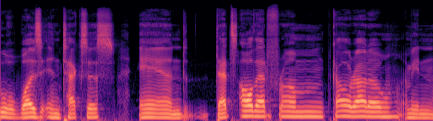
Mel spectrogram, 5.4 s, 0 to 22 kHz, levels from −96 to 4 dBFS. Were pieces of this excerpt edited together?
yes; 3 cuts; at 1.5 s, 2.9 s, 3.4 s

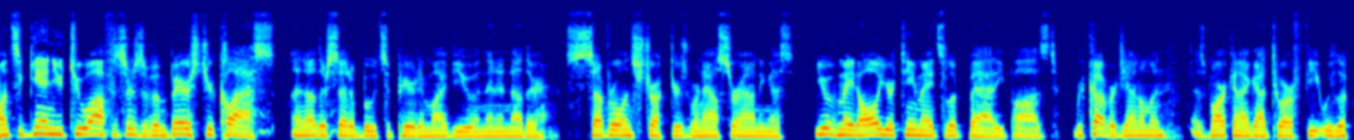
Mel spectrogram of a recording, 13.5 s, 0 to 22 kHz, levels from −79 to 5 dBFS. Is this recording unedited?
no; 3 cuts; at 5.6 s, 8.0 s, 10.6 s

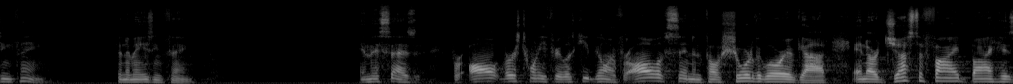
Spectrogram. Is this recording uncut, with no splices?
yes; 0 cuts

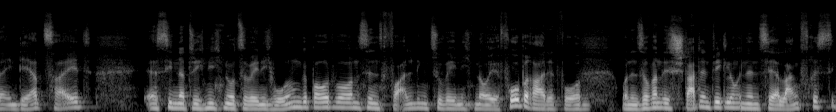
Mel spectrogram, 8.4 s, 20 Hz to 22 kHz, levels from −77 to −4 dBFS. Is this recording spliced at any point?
yes; 2 cuts; at 3.8 s, 7.4 s

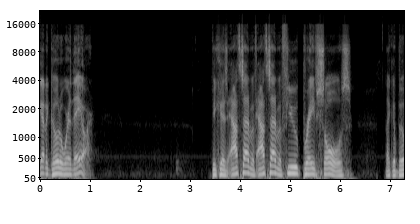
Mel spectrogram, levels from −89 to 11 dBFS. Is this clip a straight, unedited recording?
no; 1 cut; at 4.3 s

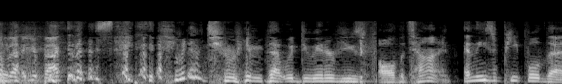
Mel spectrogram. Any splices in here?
yes; 4 cuts; at 1.8 s, 2.6 s, 3.8 s, 4.6 s

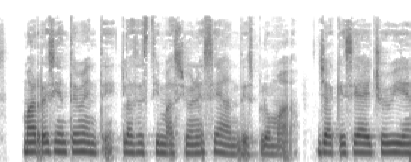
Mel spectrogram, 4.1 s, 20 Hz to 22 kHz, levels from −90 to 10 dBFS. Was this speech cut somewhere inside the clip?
no; 0 cuts

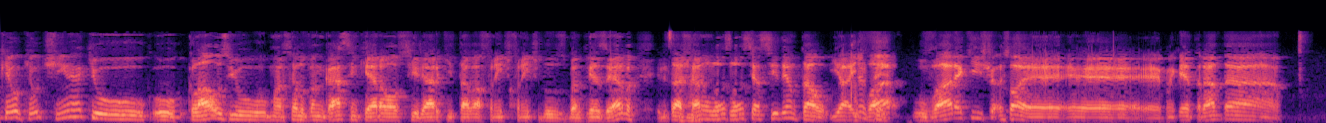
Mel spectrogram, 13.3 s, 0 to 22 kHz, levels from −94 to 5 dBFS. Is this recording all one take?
no; 6 cuts; at 5.1 s, 5.9 s, 7.3 s, 8.5 s, 9.1 s, 10.0 s

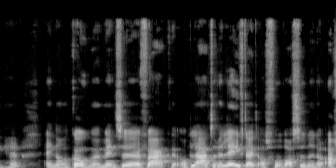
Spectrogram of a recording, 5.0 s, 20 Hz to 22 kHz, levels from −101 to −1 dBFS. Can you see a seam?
no; 0 cuts

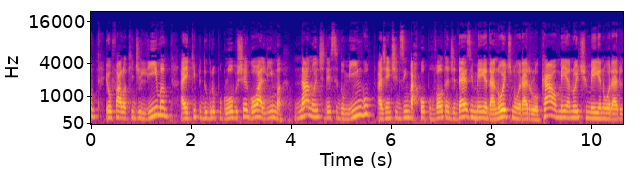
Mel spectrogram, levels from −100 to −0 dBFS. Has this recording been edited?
yes; 1 cut; at 5.7 s

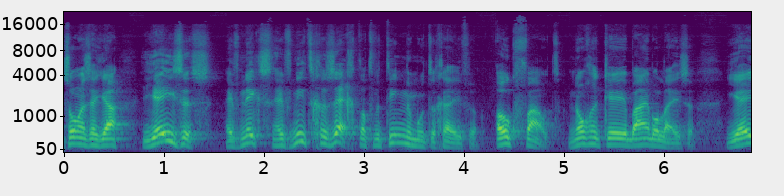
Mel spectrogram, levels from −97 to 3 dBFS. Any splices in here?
yes; 2 cuts; at 4.2 s, 5.0 s

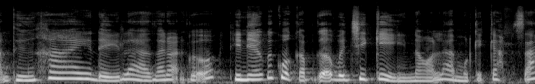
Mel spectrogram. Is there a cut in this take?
yes; 1 cut; at 1.9 s

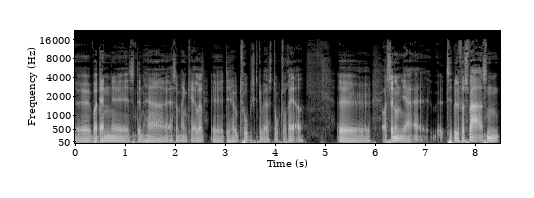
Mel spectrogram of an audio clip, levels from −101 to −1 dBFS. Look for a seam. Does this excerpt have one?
yes; 5 cuts; at 2.0 s, 2.6 s, 3.6 s, 6.1 s, 7.6 s

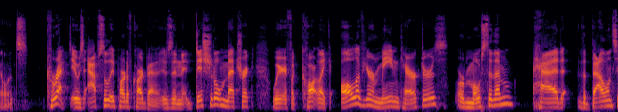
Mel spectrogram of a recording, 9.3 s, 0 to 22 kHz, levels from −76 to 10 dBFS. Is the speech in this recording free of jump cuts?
no; 2 cuts; at 6.8 s, 7.9 s

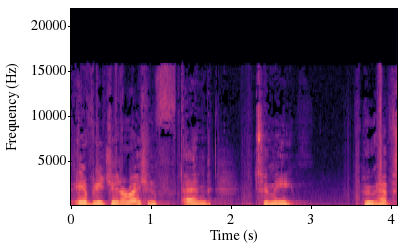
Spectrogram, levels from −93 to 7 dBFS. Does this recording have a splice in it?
yes; 1 cut; at 1.4 s

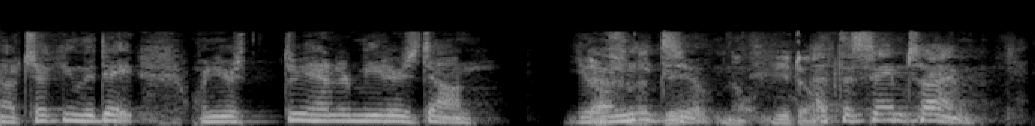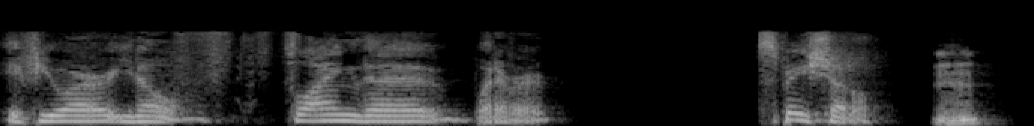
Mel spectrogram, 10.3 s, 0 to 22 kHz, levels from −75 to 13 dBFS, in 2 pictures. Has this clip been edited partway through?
yes; 1 cut; at 2.6 s

